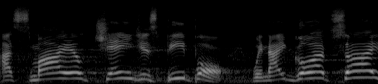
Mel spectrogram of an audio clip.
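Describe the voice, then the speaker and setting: Raising and projecting his voice, a man speaks in an animated tone with lively intonation. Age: 60s. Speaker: yoga instructor. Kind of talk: live yoga class instruction.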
